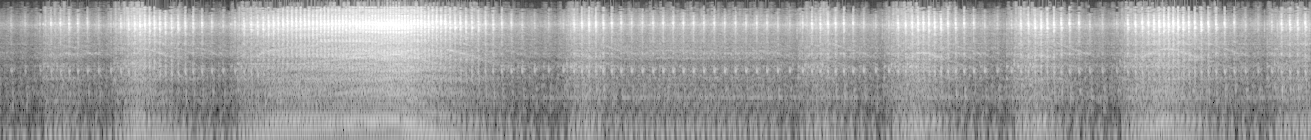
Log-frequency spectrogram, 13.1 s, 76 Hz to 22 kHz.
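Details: Yamaha Virago 750 V-twin: rapid, fairly regular knocking over the idle, swelling as the engine is blipped; engine knock of unclear cause.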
